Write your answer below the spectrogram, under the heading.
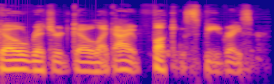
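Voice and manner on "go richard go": ordinary talk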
